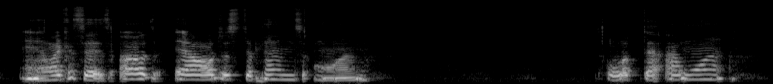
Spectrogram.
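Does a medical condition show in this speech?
Yes: cerebral palsy.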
